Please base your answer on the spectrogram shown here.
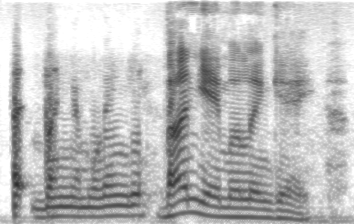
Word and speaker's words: Banyamulenge: Am I pronouncing that right? Banyamulenge? Banyamulenge.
